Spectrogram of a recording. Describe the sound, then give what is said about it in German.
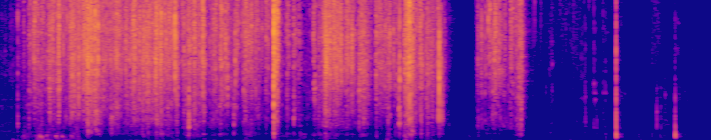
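Crinkling foil as a milk chocolate Santa Claus is unwrapped: a busy stretch of crumpling and tearing, thinning into scattered crackles and a few sharp snaps. “Jetzt geht es meinem Schokoladen-Nikolaus an den Kragen.”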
